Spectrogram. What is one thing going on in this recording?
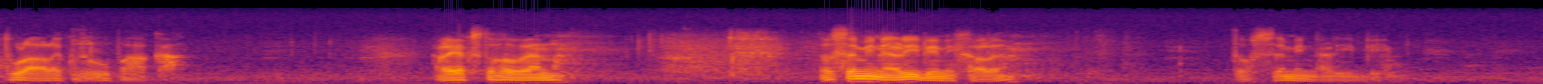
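An older man speaks with animation, close by.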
